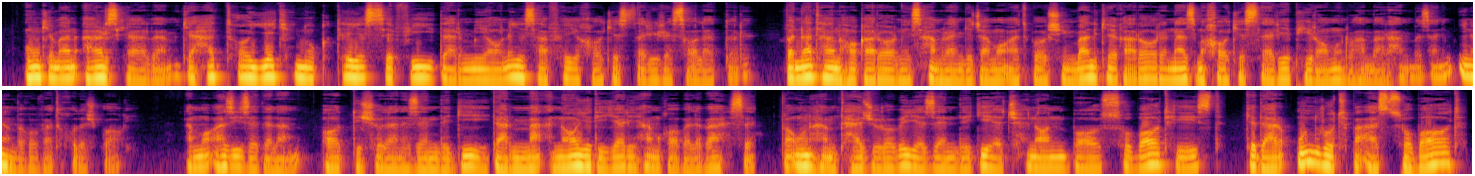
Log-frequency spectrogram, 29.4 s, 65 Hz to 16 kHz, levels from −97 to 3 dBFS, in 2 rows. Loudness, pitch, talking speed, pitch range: -15 LUFS, 100 Hz, 135 wpm, 95-110 Hz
